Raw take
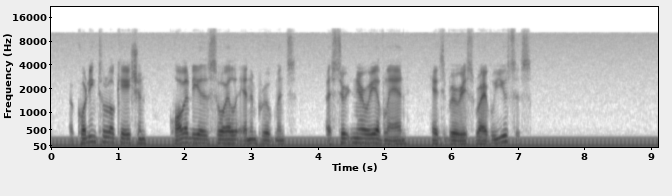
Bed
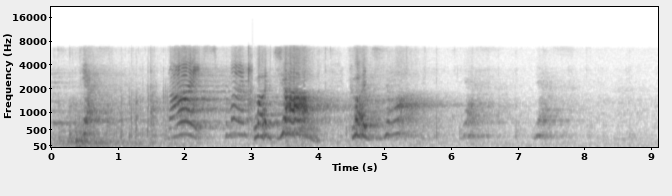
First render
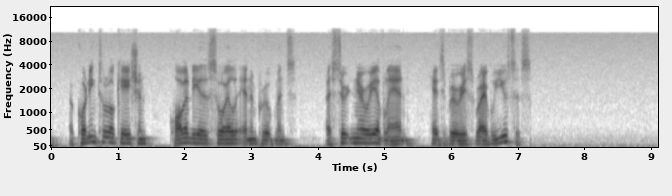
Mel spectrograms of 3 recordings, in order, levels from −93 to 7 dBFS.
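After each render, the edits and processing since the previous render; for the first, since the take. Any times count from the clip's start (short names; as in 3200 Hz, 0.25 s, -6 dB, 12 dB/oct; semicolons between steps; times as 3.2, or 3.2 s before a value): notches 50/100/150/200/250 Hz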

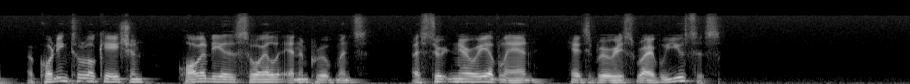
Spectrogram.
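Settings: noise print and reduce 6 dB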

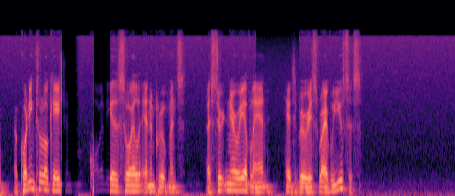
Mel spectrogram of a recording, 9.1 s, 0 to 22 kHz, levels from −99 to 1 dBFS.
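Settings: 1.22–2.2 flipped gate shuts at -21 dBFS, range -38 dB; 2.98–3.51 bell 2300 Hz +10 dB 0.45 oct; 5.11–5.98 air absorption 170 m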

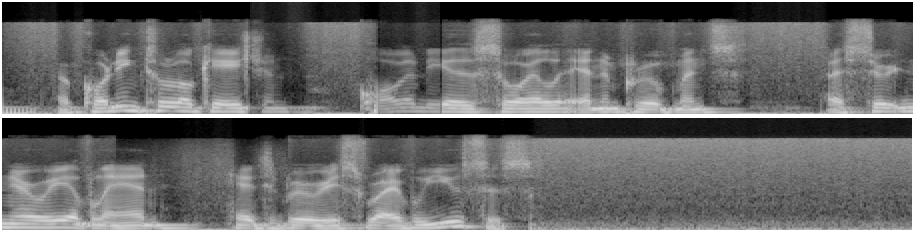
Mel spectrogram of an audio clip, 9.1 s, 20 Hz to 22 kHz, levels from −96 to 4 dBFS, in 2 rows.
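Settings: fast leveller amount 70%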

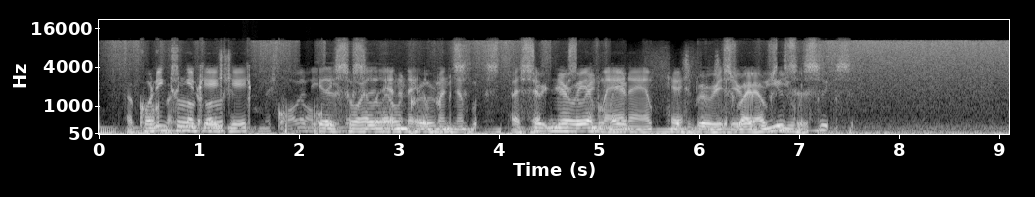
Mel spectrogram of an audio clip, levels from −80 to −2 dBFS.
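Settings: reverse delay 0.251 s, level -2 dB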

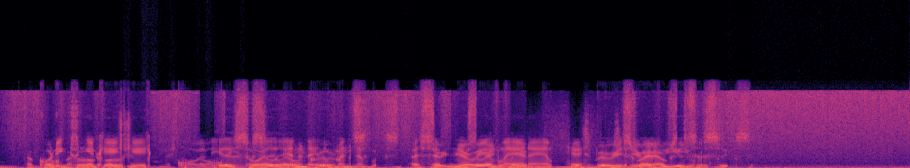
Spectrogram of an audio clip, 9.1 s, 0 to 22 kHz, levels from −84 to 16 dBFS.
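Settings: gain -2.5 dB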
